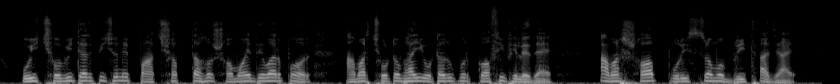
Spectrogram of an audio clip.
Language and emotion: Bengali, sad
